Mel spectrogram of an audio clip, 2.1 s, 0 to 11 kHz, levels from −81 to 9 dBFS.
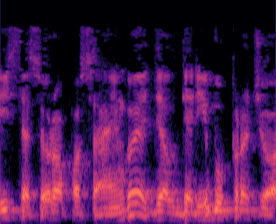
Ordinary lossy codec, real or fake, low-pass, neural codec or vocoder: MP3, 32 kbps; real; 7.2 kHz; none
